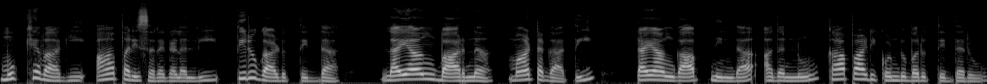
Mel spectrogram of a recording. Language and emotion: Kannada, neutral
